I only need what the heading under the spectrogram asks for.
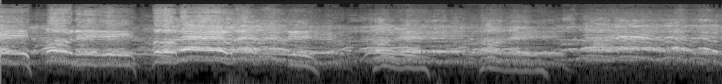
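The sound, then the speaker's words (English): A wrestling crowd at WWE Raw after WrestleMania chants olé, olé for Sami Zayn, a large mass of voices singing the rising and falling melody repeatedly, loud and sustained. “They got a certain song that Sami Zayn often gets. It goes a little something like, ole, ole, ole, ole, ole.”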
